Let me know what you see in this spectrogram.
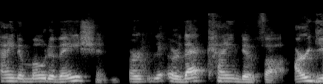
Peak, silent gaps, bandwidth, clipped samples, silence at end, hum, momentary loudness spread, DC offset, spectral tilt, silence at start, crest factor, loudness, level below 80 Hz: -6 dBFS; none; 11.5 kHz; under 0.1%; 0 s; none; 8 LU; under 0.1%; -6.5 dB/octave; 0 s; 16 dB; -22 LUFS; -64 dBFS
